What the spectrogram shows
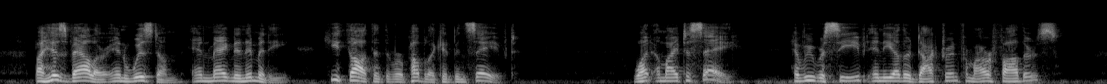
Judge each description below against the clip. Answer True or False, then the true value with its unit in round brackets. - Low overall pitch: False (150 Hz)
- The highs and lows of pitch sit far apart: False (4.4 semitones)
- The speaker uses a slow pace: False (155 wpm)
